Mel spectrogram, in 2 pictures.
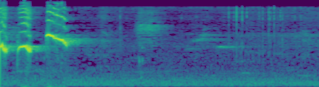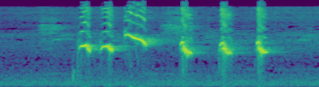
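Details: Greater green leafbird, 'isian' master song for coaxing quiet birds: a quick whistled phrase ending in a falling slur, a pause, then a longer run of clear notes and several sharp downslurred chirps.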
